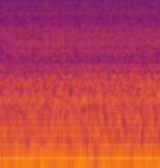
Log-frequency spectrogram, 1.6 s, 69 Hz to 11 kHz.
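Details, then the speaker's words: 1969 Mercedes 280SE with repaired mechanical fuel injection pump, reset timing and external fuel tank, first start in 18 years: smooth, even low rumble, steady beat, no knocks or misses; idles cleanly and sounds healthy. "holy moly yep we have us a running 280 SE"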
